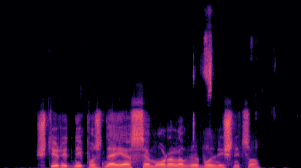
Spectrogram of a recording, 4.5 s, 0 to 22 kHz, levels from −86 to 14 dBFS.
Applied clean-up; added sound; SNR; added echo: neural mask model Resemble Enhance denoiser.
